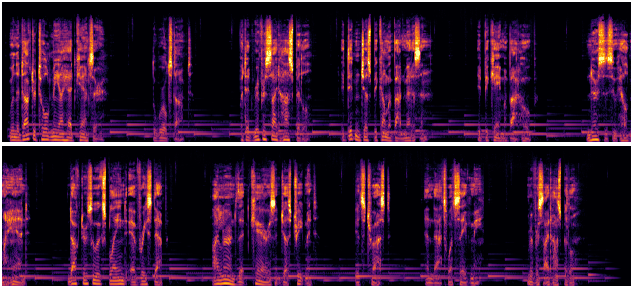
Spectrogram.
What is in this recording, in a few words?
Radio Commercials, Hospital Ad, Older Male Voice Over; Pandora Ad - Hospital Ad; Riverside Hospital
